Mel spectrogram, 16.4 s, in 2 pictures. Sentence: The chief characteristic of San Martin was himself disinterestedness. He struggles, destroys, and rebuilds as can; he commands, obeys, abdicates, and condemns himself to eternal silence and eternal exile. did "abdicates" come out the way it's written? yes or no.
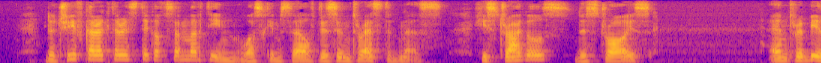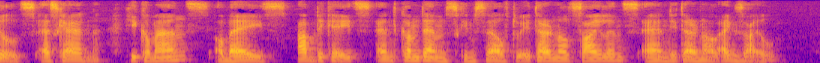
yes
